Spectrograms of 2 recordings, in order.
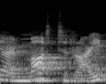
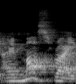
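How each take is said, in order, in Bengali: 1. must-এর t স্পষ্টভাবে উচ্চারিত হয়। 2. must-এর t নরম হয়ে যায় বা বাদ পড়ে।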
